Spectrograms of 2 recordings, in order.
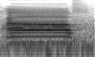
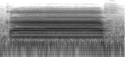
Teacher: কফ মোটা, কাফ চিকন উচ্চারণ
